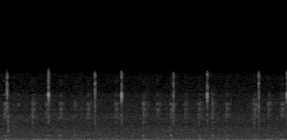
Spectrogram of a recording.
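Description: Faint computer mouse clicks, irregularly spaced at roughly two a second, as spline vertices are placed by clicking and dragging.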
